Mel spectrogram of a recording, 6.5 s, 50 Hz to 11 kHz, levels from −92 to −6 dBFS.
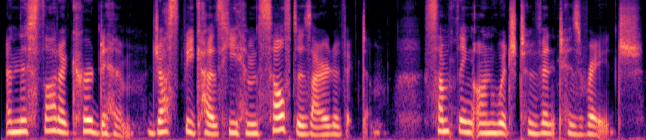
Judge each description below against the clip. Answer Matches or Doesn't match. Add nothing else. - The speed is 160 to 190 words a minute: Matches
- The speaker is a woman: Matches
